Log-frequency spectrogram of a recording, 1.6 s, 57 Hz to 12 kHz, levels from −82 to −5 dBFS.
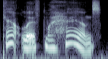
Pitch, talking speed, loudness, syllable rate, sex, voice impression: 185 Hz, 150 wpm, -19 LUFS, 2.6 syllables/s, male, very masculine, very adult-like, middle-aged, slightly thick, slightly tensed, slightly weak, slightly dark, hard, slightly muffled, fluent, cool, very intellectual, refreshing, very sincere, very calm, slightly mature, friendly, reassuring, slightly unique, elegant, sweet, slightly lively, kind, very modest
